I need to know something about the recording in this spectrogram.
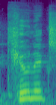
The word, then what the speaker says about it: QNX: used it for years is it cix or Q andx am I saying it right I've heard it both ways I'm not really sure um when I've talked to people from Q andx they that's they call it Q andx yeah I've never heard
